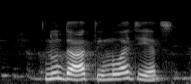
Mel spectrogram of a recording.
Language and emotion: Russian, positive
